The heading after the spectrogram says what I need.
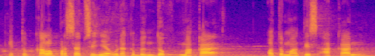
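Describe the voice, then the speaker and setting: A man with a broad Javanese ngapak accent and a fairly high voice talks through his ideas in a relaxed podcast chat. He keeps tagging his points with easy fillers. A faint room ambience sits behind him. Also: brisk, a little hiss or hum. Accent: Javanese Banyumas (ngapak). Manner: explains with many "kayak gitu" tags, laughs easily. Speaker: podcast guest, communication mentor. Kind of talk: casual podcast interview.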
